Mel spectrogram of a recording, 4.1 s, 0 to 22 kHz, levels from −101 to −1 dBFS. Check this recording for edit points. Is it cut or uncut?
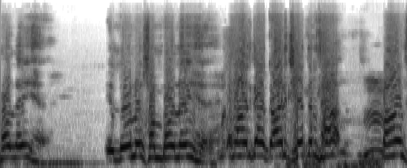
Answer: cut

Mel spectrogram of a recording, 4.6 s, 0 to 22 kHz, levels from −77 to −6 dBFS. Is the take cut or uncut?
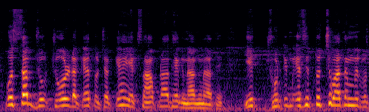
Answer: uncut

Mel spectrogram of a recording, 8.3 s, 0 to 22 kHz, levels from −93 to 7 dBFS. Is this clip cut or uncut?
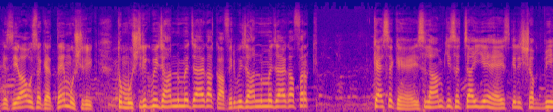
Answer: cut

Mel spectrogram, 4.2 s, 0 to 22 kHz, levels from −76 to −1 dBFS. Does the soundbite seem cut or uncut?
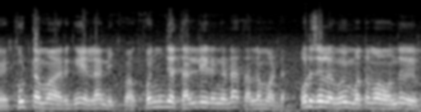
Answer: cut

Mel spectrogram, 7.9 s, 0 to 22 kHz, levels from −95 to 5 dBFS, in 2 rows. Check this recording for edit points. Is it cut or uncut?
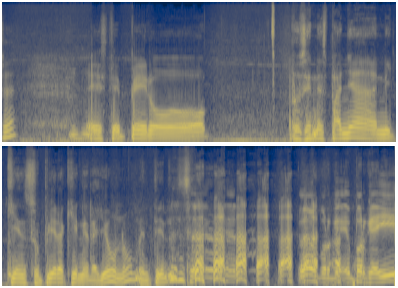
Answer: uncut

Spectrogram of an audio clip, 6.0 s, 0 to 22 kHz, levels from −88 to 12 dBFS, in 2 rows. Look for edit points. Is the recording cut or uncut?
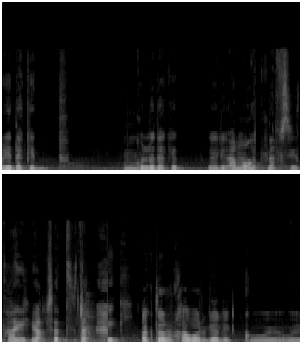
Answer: cut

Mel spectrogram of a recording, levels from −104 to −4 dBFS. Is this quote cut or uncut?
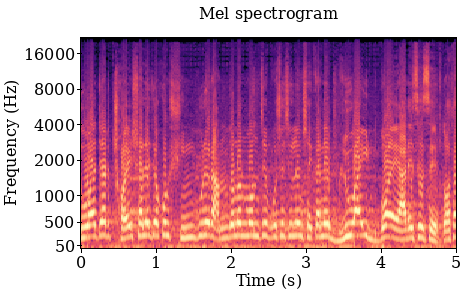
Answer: uncut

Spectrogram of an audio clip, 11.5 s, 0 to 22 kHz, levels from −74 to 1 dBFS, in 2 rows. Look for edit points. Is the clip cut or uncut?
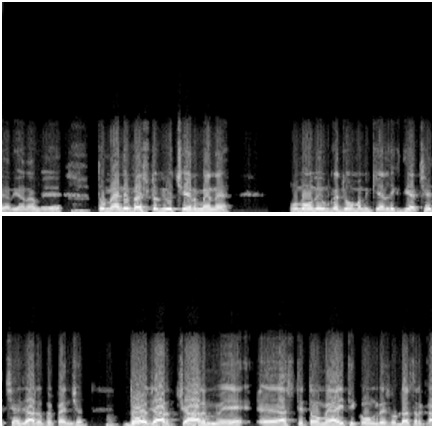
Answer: uncut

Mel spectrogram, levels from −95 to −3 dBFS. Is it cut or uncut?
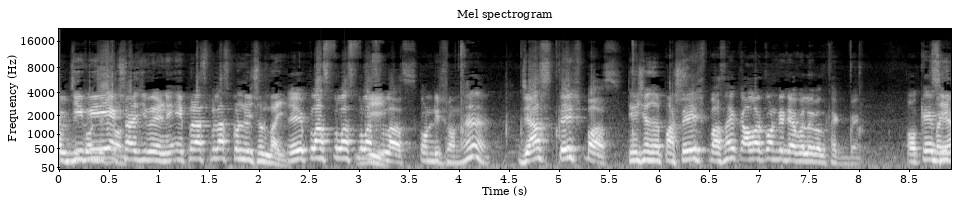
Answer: uncut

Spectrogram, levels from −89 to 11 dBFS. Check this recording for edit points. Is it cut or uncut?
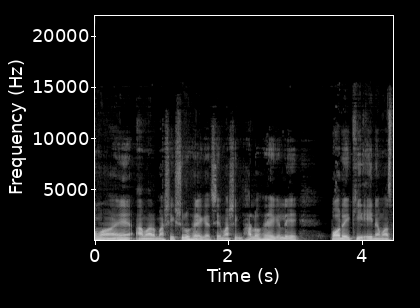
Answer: uncut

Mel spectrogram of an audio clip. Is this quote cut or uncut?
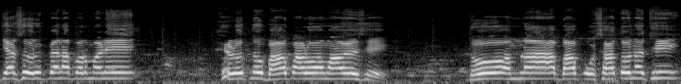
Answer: uncut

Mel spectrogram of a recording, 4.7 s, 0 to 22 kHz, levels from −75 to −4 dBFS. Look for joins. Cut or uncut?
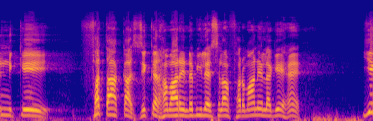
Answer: uncut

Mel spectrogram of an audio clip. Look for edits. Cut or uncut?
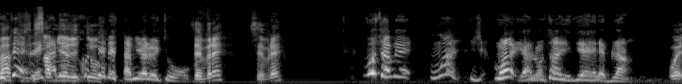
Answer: cut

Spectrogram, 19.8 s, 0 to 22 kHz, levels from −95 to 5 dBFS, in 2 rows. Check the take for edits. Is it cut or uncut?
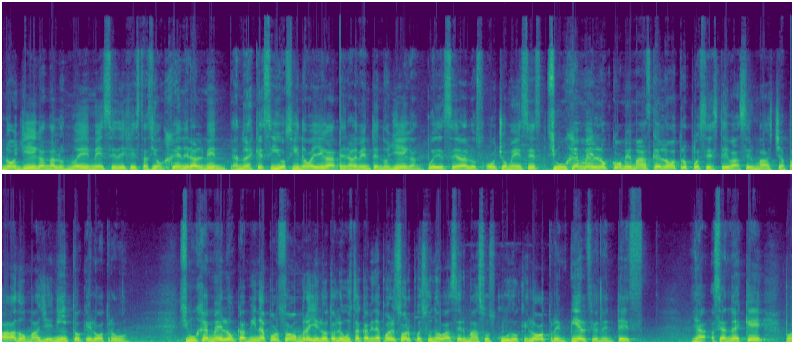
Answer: cut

